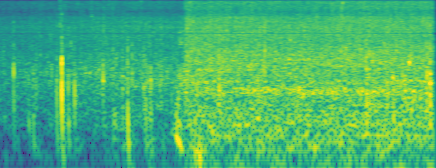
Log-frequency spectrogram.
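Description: Rain beside a river during traditional fishing in Konkan: a few scattered drops and light ambient sounds, then a steady, dense hiss of rainfall suddenly sets in and keeps going, loud and close, with no one talking.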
